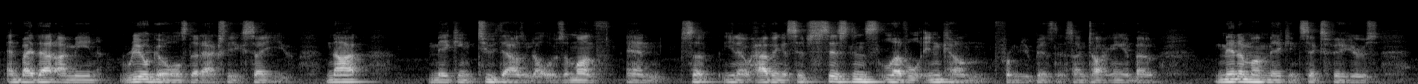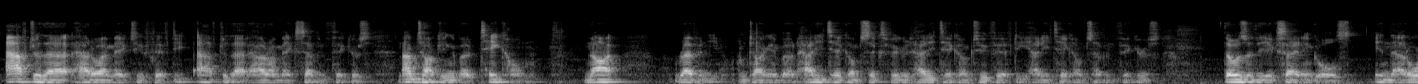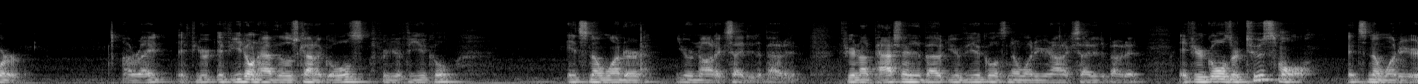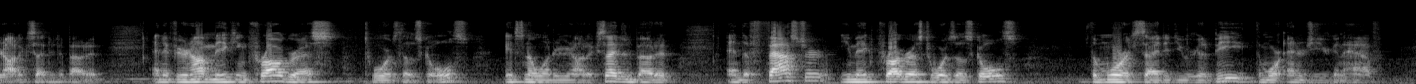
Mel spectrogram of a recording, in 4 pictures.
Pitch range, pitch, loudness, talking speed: 100-115 Hz, 105 Hz, -21 LUFS, 195 wpm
